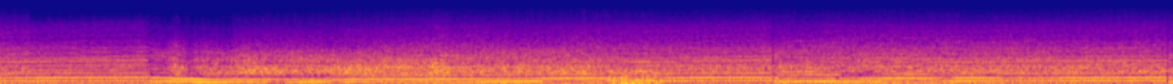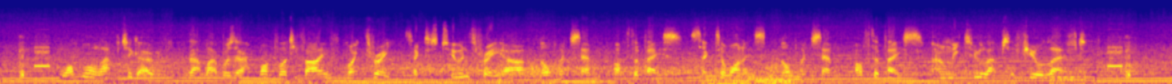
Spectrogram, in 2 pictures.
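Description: A racing car engine roars, rising and falling in pitch as gears shift.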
